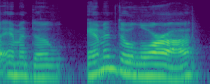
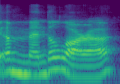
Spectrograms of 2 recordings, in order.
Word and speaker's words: Amendolara: Hey, yeah, it's actually Amendolara.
